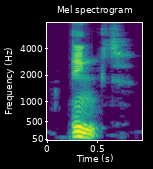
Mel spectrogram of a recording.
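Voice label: "inked", Australian English; pronunciations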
